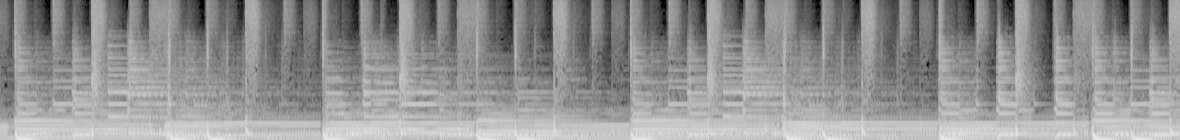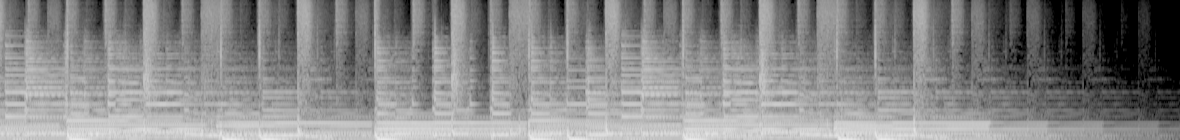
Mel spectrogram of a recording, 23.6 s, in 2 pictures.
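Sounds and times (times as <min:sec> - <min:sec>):
guitars: 0:00.0 - 0:23.3.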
